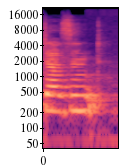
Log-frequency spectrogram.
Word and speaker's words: doesn't: She doesn't cook. The pronunciation is crazy. The pronunciation sounds like this. Duh. Zint. Doesn't.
